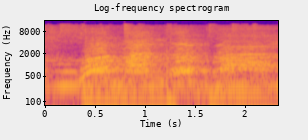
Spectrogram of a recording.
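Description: Live reggae band playing, with a male lead singer's voice gliding over a steady bass line.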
